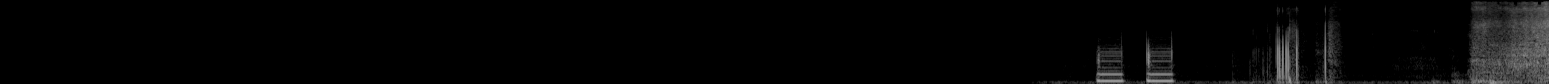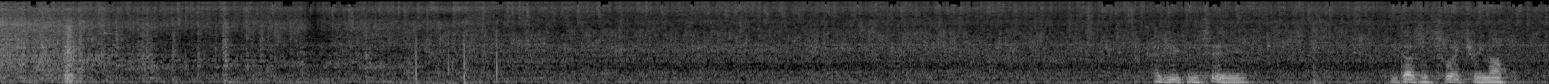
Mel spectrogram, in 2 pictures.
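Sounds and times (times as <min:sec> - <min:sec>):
short electronic beeps: 0:11.0 - 0:11.8.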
